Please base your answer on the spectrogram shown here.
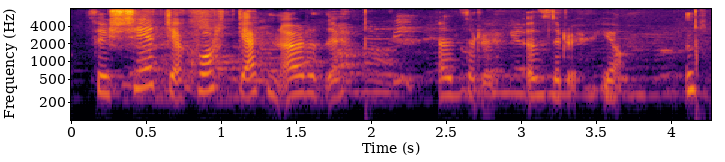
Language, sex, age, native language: Icelandic, female, 9, Icelandic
